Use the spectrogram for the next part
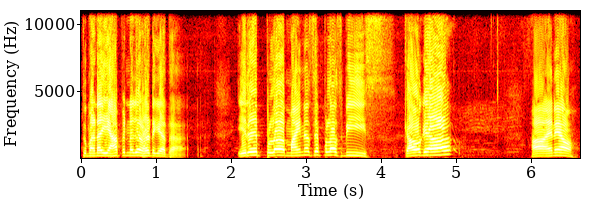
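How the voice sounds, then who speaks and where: A male physics teacher with a Bihari Hindi accent, a little hoarse, teasing and coaxing his students to answer in a live classroom lecture. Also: sits high, normal speed, no echo.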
